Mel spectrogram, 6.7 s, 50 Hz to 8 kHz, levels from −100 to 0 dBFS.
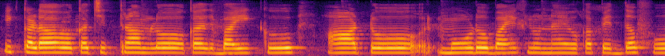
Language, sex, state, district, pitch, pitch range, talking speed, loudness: Telugu, female, Andhra Pradesh, Sri Satya Sai, 245 Hz, 240-255 Hz, 115 wpm, -17 LUFS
